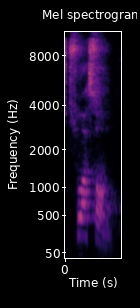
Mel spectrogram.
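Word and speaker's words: soixante: এরপর হচ্ছে সাংকন সাংকন সাংকন, সোয়াসন সোয়াসন সোয়াসন।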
